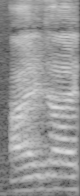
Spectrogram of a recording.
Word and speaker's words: iodide: like in this case iodine is one of those little weird exceptions you actually do two syllables aiyo aiyo so otherwise it's normally like fluoride bromide phosphide nitride iodide as one that has two and selenite is one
